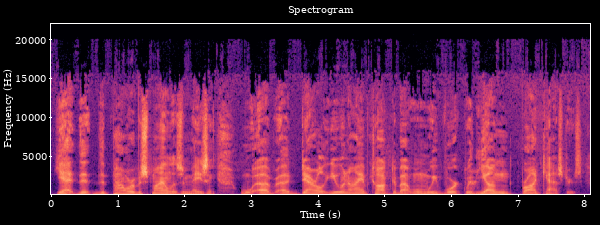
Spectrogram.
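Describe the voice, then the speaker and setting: A man's voice: mid-range voice, normal speed. A man hosting a radio talk show, chatting casually with fillers and restarts.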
